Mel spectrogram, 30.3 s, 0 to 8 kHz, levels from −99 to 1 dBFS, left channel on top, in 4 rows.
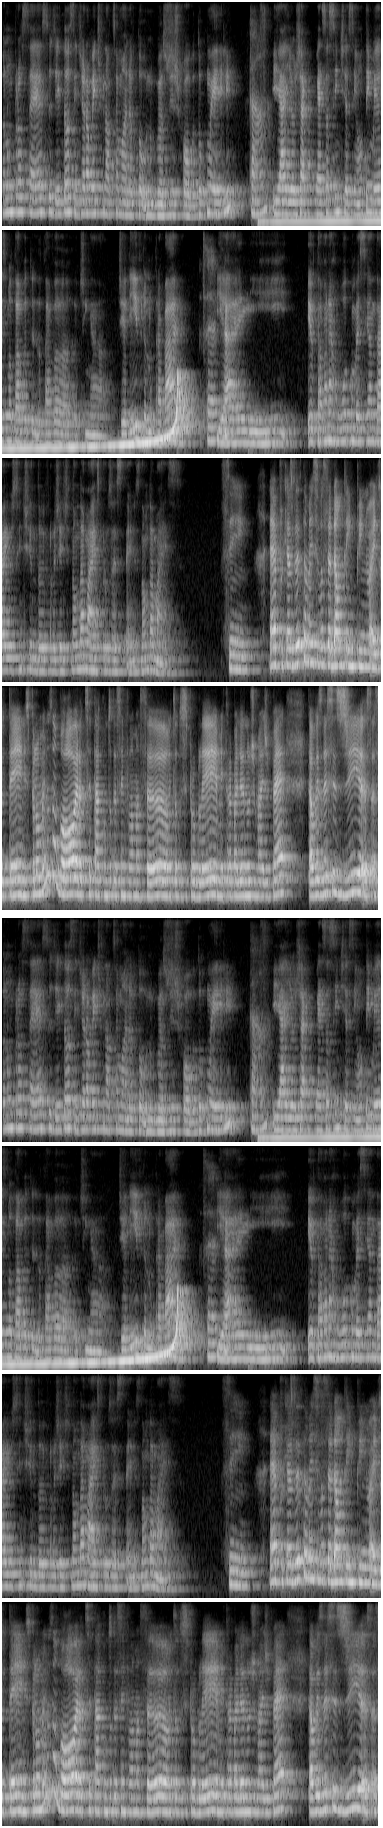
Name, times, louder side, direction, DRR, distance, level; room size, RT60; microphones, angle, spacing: voice 1, 0.0-4.7 5.4-11.2 11.9-13.2 13.7-18.5, left 1 dB, 30° left, 5 dB, 1.9 m, -30 dB
voice 2, 5.0-5.3 11.7-12.1 19.7-20.1 20.5-30.2, left 2 dB, 80° left, 7 dB, 1.6 m, -23 dB
sound 1, 5.1-11.1, equal, 5° right, 1.2 m, -22 dB
18.0 x 12.0 x 4.3 m, 0.84 s
head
